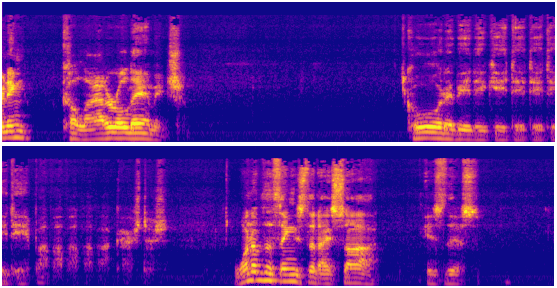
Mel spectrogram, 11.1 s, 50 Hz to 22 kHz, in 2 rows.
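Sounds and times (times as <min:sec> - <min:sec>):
man speaking softly in prayer: 0:04.0 - 0:07.2, 0:07.9 - 0:10.4.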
